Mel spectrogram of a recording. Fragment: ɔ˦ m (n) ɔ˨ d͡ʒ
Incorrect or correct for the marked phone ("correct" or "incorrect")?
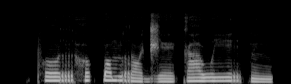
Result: incorrect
